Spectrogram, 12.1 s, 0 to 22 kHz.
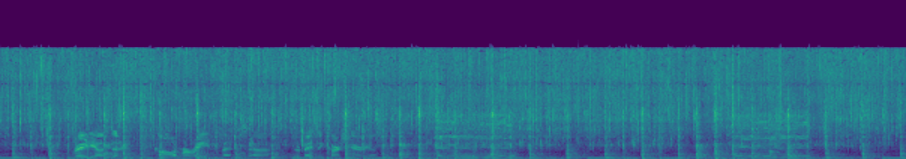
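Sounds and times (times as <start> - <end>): water spray splashing: 0.0 - 12.0
song playing on radio: 0.8 - 11.2.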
